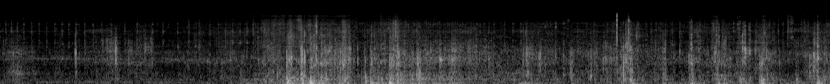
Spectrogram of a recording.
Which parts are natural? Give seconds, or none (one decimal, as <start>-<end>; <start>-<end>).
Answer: 0.0-1.7; 3.5-7.6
